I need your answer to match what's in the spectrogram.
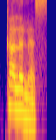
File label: "colourless", Indian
